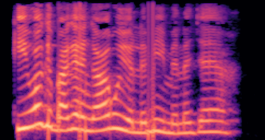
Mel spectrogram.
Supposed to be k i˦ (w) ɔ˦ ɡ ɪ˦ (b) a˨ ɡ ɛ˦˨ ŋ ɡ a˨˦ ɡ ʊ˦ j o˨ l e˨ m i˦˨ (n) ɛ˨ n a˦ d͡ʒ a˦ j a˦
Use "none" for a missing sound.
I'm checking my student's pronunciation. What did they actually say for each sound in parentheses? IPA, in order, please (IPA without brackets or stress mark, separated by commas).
w, b, m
